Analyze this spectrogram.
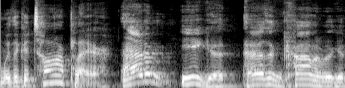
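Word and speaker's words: Eget: How do you say the name? Adam Egget. Egget. Spelt differently. Like the bird.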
